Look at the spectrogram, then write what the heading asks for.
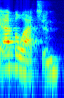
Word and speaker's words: Appalachian: but like you said if you're from the north or the south you're going to say it totally different somebody's both so wherever you live that's how you say it how do you say it i say appalachian legend so where are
